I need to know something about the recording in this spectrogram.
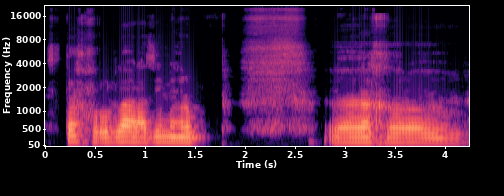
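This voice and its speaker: A man with an Egyptian Arabic accent giving excited pack-opening commentary for his gaming channel, anxious and pleading, swinging between groans and shouts. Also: medium pitch, normal speed. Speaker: gaming YouTuber.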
